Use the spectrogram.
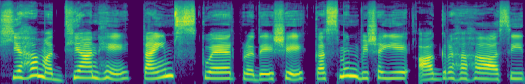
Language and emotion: Sanskrit, neutral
